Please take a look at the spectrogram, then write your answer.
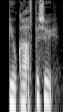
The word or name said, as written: biografbesøg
